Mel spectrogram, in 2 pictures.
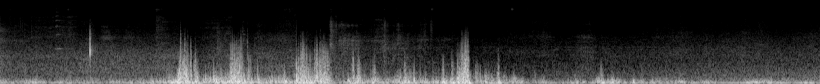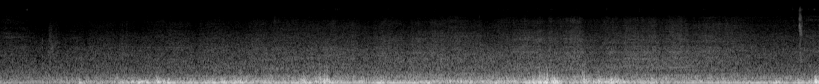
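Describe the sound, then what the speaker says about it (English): Wind buffets the microphone near the water on a cold late walk. A strong gusty roar swells in the first few seconds, then settles into a steady rumbling blow with no voices. "Wind is picking up a little bit though, so it might get a little bit noisy."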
